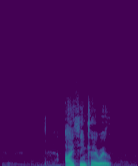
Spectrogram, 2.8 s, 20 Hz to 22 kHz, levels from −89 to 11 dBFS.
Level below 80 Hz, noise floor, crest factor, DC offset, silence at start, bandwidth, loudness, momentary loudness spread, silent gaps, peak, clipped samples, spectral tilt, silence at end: -64 dBFS; -77 dBFS; 22 dB; under 0.1%; 1.3 s; 9.4 kHz; -39 LUFS; 4 LU; none; -20 dBFS; under 0.1%; -7 dB/octave; 0.55 s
